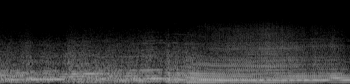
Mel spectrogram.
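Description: Several race cars in a racing video game league race, late in the final laps, roar continuously at close range with layered engine tones rising and shifting as they chase each other, steady and loud with no talking.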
